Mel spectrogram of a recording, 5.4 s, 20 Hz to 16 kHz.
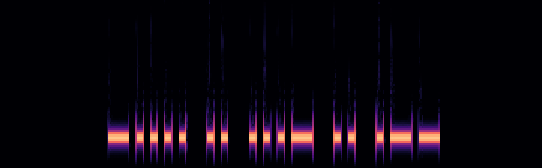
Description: Morse code, heard as a keyed tone, about 17 wpm, 700 Hz. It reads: 6IVIW
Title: Five Challenging Letter-Number Combinations 17wpm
